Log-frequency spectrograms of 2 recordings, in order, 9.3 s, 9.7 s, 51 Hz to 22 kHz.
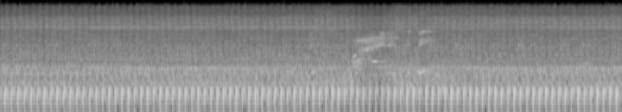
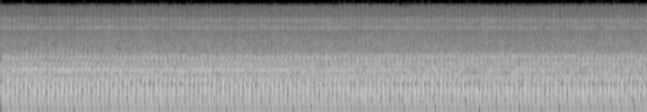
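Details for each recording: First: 1987 John Deere SX75 lawn tractor cranked on request to hear the starter. It turns over steadily at about three and a half beats a second but never catches, suggesting a lazy starter; the cause is suspected, not confirmed. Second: 1987 John Deere SX75 riding mower, first run after sitting, with fuel in the filter and a charger on the battery: steady even single-cylinder chug at constant speed, no misses or knocks; normal running.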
